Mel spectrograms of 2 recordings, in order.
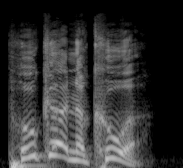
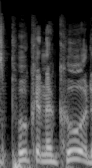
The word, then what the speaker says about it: Puka Nacua: Well, he probably didn't know how to pronounce Puka Nacua, to be honest with you. Sounds like Hakuna Matata.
